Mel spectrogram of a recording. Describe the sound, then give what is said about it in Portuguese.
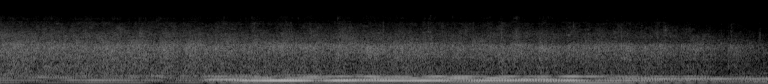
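A crowd applauds Jesus at a preacher's call during a sermon, a steady dense wash of clapping for several seconds that swells slightly midway, with a sustained keyboard chord humming underneath. “Se você está entendendo isso, aplaude a Jesus.”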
